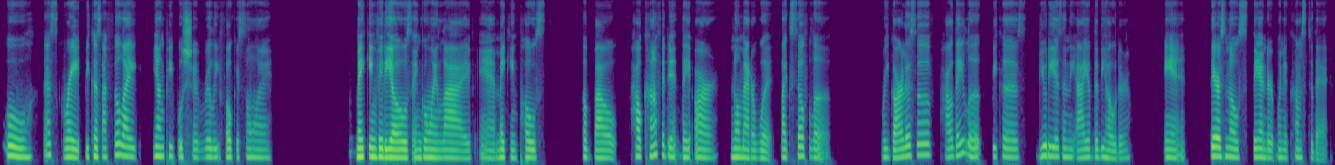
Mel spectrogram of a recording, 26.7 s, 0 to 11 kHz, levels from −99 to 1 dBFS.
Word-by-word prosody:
Ooh, 175 Hz, -4 st, +4 dB, 0.2 s
that's 220 Hz, 0 st, -4 dB
great 170 Hz, -2 st, +2 dB
because 175 Hz, 0 st, +2 dB
I 180 Hz, -, -1 dB
feel 215 Hz, +1 st, +3 dB
like, 185 Hz, -4 st, +2 dB, 0.3 s
young 190 Hz, -1 st, +4 dB
people 185 Hz, -1 st, -3 dB
should 160 Hz, -1 st, -3 dB
really 170 Hz, +2 st, -2 dB
focus 165 Hz, -1 st, -3 dB
on 165 Hz, -1 st, -4 dB, 1.7 s
making 175 Hz, 0 st, +8 dB
videos 165 Hz, -2 st, +7 dB
and 160 Hz, 0 st, +1 dB
going 160 Hz, -1 st, +2 dB
live 155 Hz, -2 st, -1 dB
and 150 Hz, -, -6 dB
making 160 Hz, -1 st, -1 dB
posts 160 Hz, 0 st, -2 dB, 0.7 s
about 155 Hz, -3 st, -1 dB, 0.2 s
how 180 Hz, -1 st, +1 dB
confident 195 Hz, 0 st, -2 dB
they 170 Hz, -1 st, +1 dB
are 160 Hz, 0 st, -2 dB, 0.2 s
no 170 Hz, 0 st, +3 dB
matter 160 Hz, -2 st, 0 dB
what, 150 Hz, -2 st, -4 dB, 0.2 s
like 165 Hz, -1 st, -1 dB
self-love. 175 Hz, -4 st, -2 dB, 1.0 s
Regardless 170 Hz, +4 st, 0 dB
of 215 Hz, 0 st, 0 dB, 0.2 s
how 170 Hz, +1 st, -5 dB
they 205 Hz, +7 st, -1 dB
look 200 Hz, -8 st, -1 dB, 0.2 s
because 170 Hz, -2 st, -4 dB, 0.3 s
beauty 190 Hz, +2 st, +2 dB
is 180 Hz, -1 st, -2 dB
in 175 Hz, -1 st, -2 dB
the 165 Hz, -1 st, -6 dB
eye 155 Hz, +1 st, -2 dB
of 165 Hz, 0 st, -3 dB
the 165 Hz, -, -1 dB
beholder, 150 Hz, -2 st, -4 dB, 0.7 s
and 160 Hz, -1 st, -2 dB, 0.5 s
there's 190 Hz, -1 st, +6 dB
no 175 Hz, -3 st, 0 dB
standard 165 Hz, -2 st, -2 dB
when 160 Hz, -1 st, -5 dB
it 155 Hz, -1 st, -8 dB
comes 165 Hz, -1 st, -6 dB
to 145 Hz, -, -10 dB
that. 120 Hz, -5 st, -12 dB
170 Hz, 120 wpm, -24 LUFS, 160-180 Hz, 1.7 s, making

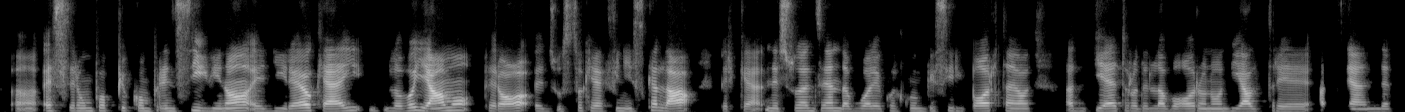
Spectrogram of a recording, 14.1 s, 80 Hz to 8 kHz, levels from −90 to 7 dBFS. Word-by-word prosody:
uhm, -, -, -4 dB
essere 190 Hz, 0 st, 0 dB
un 190 Hz, 0 st, -8 dB
po' 195 Hz, 0 st, -7 dB
più 200 Hz, 0 st, -6 dB
comprensivi, 180 Hz, +1 st, -2 dB
no, 195 Hz, +3 st, +6 dB
e 175 Hz, -, -3 dB
dire: 180 Hz, +3 st, +2 dB
"Okay, 195 Hz, +1 st, +4 dB, 0.2 s
lo 180 Hz, -1 st, -9 dB
vogliamo, 215 Hz, +1 st, +6 dB
però 170 Hz, -3 st, +3 dB
è 185 Hz, -1 st, -12 dB
giusto 170 Hz, +3 st, -9 dB
che 185 Hz, -2 st, -4 dB
finisca 185 Hz, +5 st, -5 dB
là", 190 Hz, -2 st, +8 dB, 0.3 s
perché -, -, -5 dB
nessuna 185 Hz, +2 st, -1 dB
azienda 190 Hz, -1 st, -3 dB
vuole 180 Hz, 0 st, -6 dB
qualcun 185 Hz, 0 st, -16 dB
che 170 Hz, -, -14 dB
si 195 Hz, -, -2 dB
riportano 185 Hz, 0 st, -1 dB, 0.3 s
a 185 Hz, -, -5 dB
dietro 185 Hz, 0 st, -2 dB
del 180 Hz, 0 st, -15 dB
lavoro, 175 Hz, 0 st, -4 dB
no, 170 Hz, 0 st, -7 dB
di 180 Hz, +1 st, -8 dB
altre 175 Hz, -1 st, -2 dB
aziende. 170 Hz, +1 st, -4 dB
180 Hz, 145 wpm, -23 LUFS, 175-190 Hz, 0.3 s, là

